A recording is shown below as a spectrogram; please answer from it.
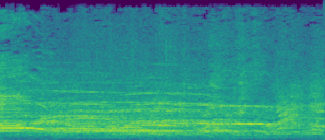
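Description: A dense crowd of young fans shrieks and cheers for a pop star, with high-pitched screams that stay loud and sustained throughout and fade slightly toward the end.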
